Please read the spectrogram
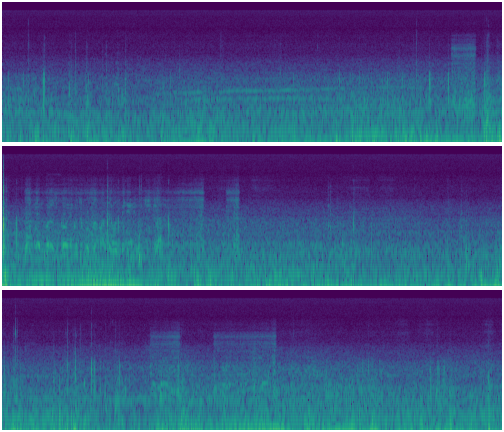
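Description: Car driving slowly in traffic, heard from inside the cabin: a steady low engine and tyre rumble that swells a little at times, with scattered small knocks and a sharp knock about ten seconds in.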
